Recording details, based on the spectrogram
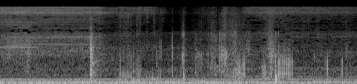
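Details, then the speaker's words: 2004 Dodge Ram (believed 2500) 5.9 Cummins that stalled after hitting deep water, code P0628 fuel pump control circuit low; after lift pump replacement, camera placed next to it: steady, even low hum without surging or rattle, pump running healthy. "So now that we know the lift pump is operating, let's get ready to clear the codes and start it."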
